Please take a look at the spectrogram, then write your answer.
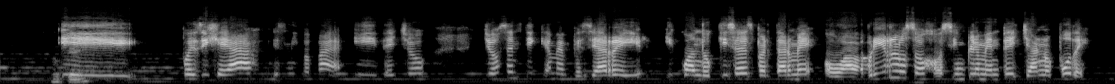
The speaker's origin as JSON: {"language": "Spanish", "town": "Tláhuac", "region": "Mexico City", "country": "Mexico", "said": "de México. Soy de Tlahuita la Bella."}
